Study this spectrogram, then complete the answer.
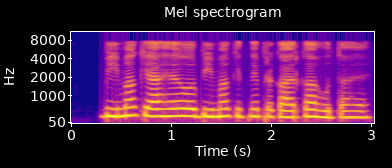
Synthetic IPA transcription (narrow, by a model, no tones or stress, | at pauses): biːmakjaːɦɛɔːɾbiːmakɪt̪nepɾɐkaːɾkaɦoːt̪aɦɛː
